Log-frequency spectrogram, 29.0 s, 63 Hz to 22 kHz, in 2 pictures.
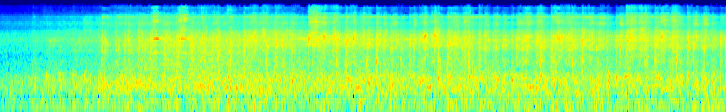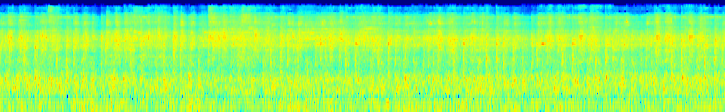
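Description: Freight train hauled by an EF66 electric locomotive going past: the noise builds over the first two seconds as the locomotive passes. Then a long string of container wagons rolls by with a steady clatter of wheels over the rail joints.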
